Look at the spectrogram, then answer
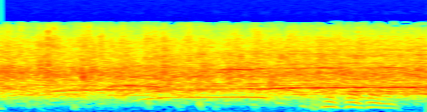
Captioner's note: applause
